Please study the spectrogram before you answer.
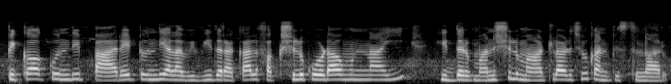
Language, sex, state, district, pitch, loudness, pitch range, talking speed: Telugu, female, Telangana, Hyderabad, 220 Hz, -16 LUFS, 205-235 Hz, 125 wpm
